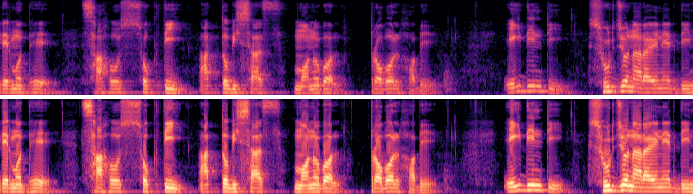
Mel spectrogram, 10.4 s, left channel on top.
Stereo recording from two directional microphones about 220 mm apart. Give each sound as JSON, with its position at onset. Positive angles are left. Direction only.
{"t": 0.0, "sound": "speech", "side_deg": -30}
